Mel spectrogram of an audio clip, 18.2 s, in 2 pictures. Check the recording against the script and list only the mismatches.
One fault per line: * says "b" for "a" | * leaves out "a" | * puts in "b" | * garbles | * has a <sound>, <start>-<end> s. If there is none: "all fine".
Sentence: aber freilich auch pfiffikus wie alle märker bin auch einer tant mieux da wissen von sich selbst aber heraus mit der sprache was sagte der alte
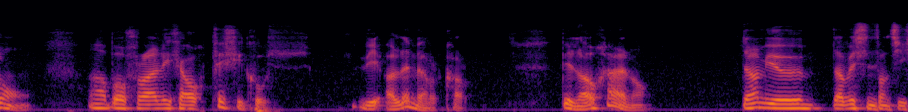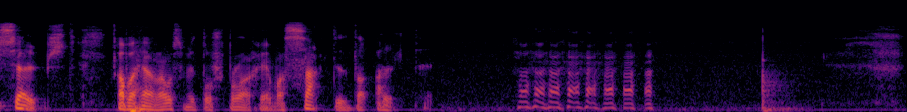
* has a laugh, 14.2-15.8 s
* has a thud, 16.7-17.2 s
